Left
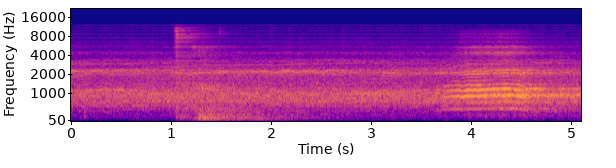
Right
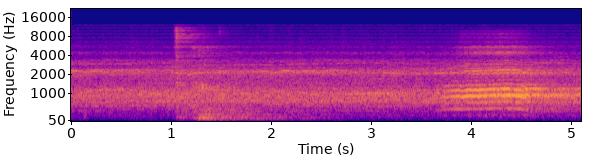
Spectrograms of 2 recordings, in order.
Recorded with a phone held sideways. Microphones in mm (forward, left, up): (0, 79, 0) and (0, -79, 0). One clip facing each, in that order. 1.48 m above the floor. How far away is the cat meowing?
About 0.8 m.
